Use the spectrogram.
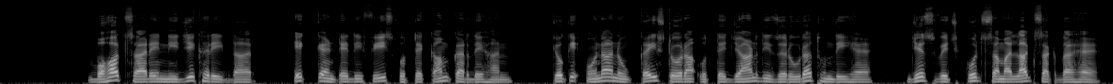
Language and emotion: Punjabi, neutral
